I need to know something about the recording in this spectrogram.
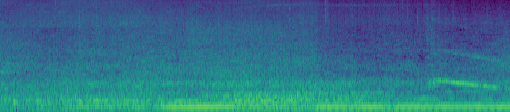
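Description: Police siren: a wail sweep dies away right at the start, and near the end a single siren tone glides down in pitch. Under it, from about a second in, runs a steady low drone.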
